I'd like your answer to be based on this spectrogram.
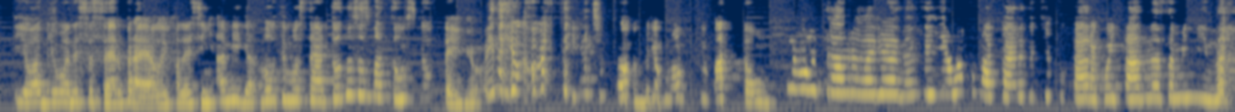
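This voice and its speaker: Her voice is high, and this woman swings her pitch very widely. She talks at a fairly quick pace with hardly any pauses over noticeable background noise. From Curitiba, southern Brazil. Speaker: guest. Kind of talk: casual chat.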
